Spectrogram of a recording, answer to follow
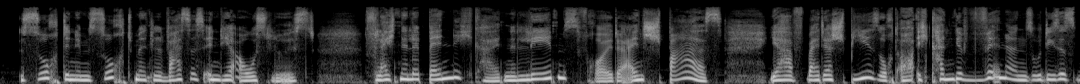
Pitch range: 180-225 Hz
